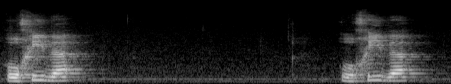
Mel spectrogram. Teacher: Khi is high sounding, but Kasra is bringing it down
